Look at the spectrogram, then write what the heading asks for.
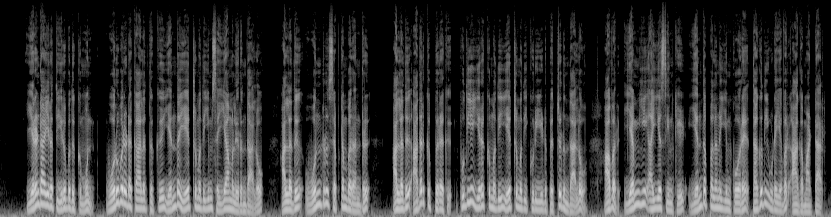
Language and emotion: Tamil, neutral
